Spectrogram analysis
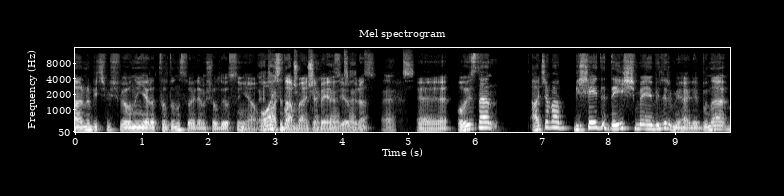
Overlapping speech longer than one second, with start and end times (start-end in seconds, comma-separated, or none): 2.7-4.5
